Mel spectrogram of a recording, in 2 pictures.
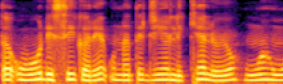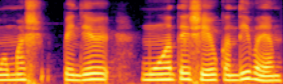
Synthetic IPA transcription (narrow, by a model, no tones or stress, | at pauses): t̪ɐʔʊɦoɗɪsikɐɾeʔʊnãt̪ed͡ʑiːãlɪkʰjaloːjoɦuə̃ɦũə̃mãpɐ̃ɦɪ̃ɲd͡ʑe | mũə̃t̪eʃeːʋkɐ̃nd̪iʋɐjam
